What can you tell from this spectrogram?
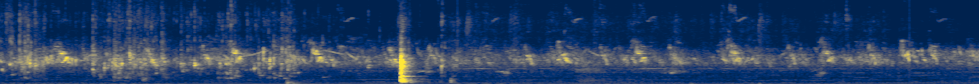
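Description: Water splashing and dripping as singed head and trotters for kelle paça are washed by hand in a metal basin. About four seconds in, one sharp loud knock as a piece is put into a metal pot. Small birds chirp continuously throughout.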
